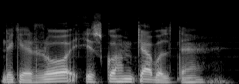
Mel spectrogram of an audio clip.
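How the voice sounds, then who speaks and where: A man's voice: on the low side, fairly even intonation, a little slow, a little mellow, clean tone, no room sound, muffled recording. A man patiently explaining practice exam questions as a teacher. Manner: patient, repeats "ठीक है" and "देखिए".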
